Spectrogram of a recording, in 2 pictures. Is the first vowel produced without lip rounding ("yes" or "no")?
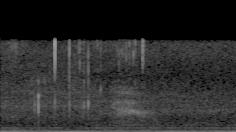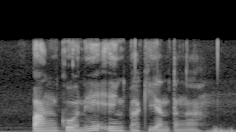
yes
